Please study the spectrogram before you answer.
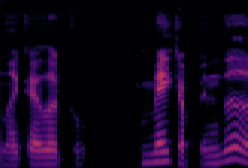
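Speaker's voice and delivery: normal talking voice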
